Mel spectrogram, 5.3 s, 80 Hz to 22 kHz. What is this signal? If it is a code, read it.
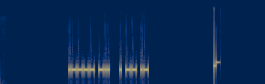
Morse code, heard as a keyed tone, about 38 wpm, 700 Hz. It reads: 1D EMA
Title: Field Day Exchanges - 40wpm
